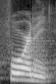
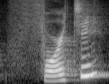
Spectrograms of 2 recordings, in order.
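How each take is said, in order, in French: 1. La consonne du milieu est un D doux. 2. La consonne du milieu est un T net. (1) "à force de parler vite, le T devient D Y" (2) "on prononce bien le T Y"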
